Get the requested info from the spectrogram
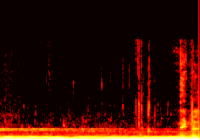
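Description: Meditation background music of steady, sustained drone tones. A man's voice starts speaking near the end.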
